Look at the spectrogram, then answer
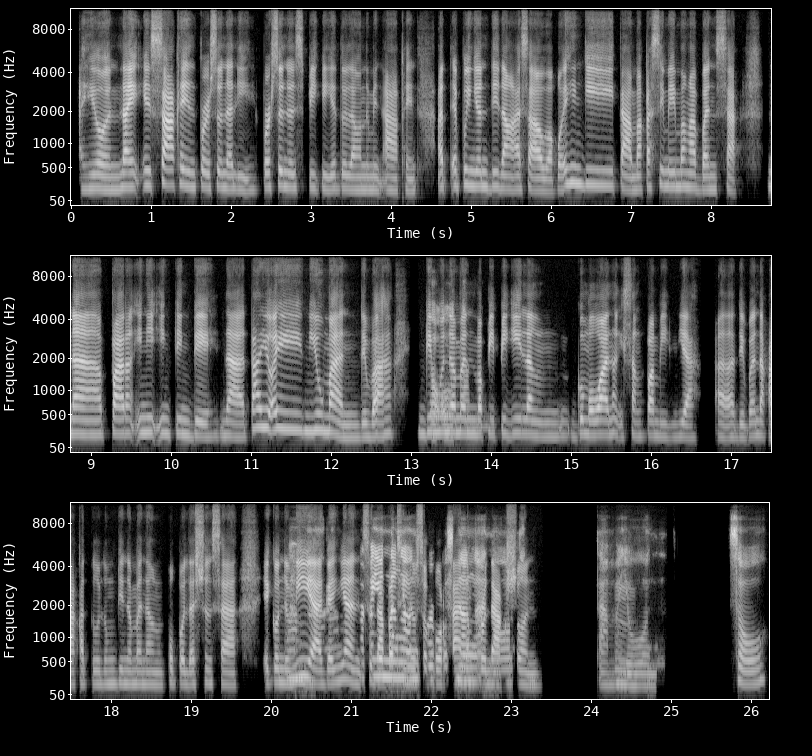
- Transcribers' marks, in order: laughing while speaking: "di ba?"; other background noise
- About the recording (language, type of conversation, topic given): Filipino, podcast, Paano mo ilalarawan ang pakiramdam ng pag-aangkop sa isang bagong kultura?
